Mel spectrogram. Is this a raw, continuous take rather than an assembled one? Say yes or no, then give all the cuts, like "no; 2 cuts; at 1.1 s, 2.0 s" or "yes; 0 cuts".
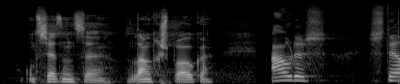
no; 2 cuts; at 1.3 s, 2.6 s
